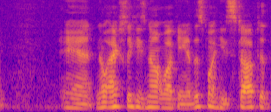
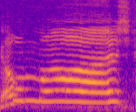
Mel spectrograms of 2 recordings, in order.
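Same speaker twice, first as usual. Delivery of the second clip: very high, stretched-out squeal; mock dismay; 4 dB louder, much slower than usual. Reacting to the stranger babbling at her, drawn-out squeal. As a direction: wail it slowly in put-on alarm.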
